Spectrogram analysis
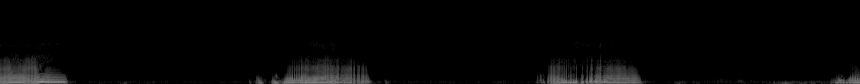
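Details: Old man snoring: loud, low, rattling snores on each breath, about 21 a minute, with quiet pauses between and steady room hum; snoring.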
